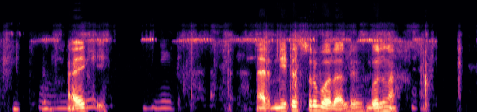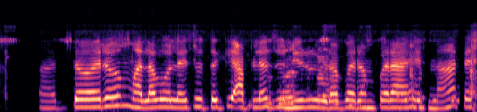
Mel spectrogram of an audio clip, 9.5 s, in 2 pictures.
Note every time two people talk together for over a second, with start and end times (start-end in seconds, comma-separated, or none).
none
